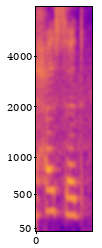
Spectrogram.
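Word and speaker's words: حسد: In the last verse, the emphasis goes on the letter ha. إِذَا حَسَدْ. No. Iza hasad.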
